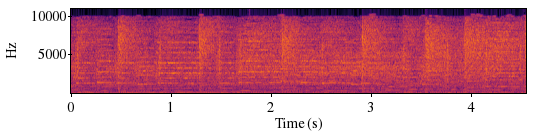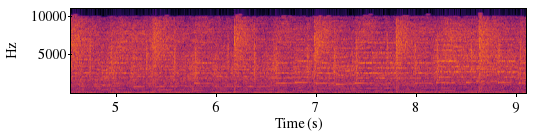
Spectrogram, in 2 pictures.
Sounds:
music

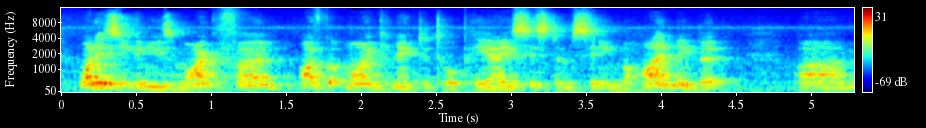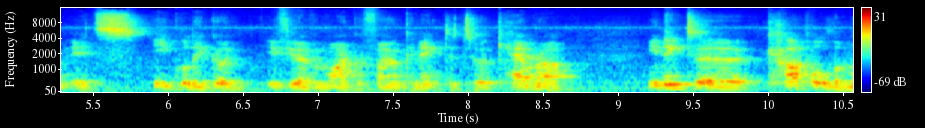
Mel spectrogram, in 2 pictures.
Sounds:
speech

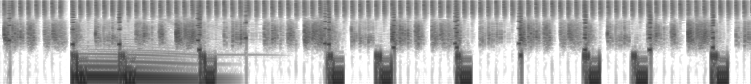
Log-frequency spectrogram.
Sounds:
drum machine

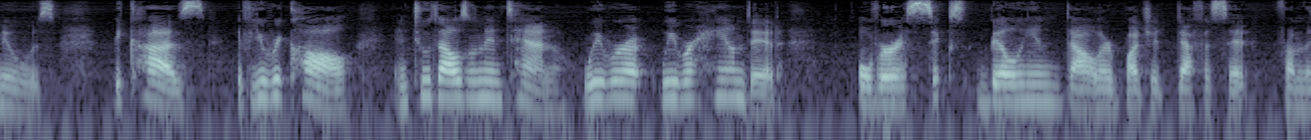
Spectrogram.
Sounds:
speech

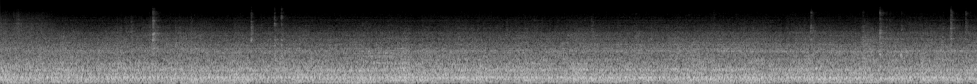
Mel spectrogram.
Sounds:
outside, urban or man-made

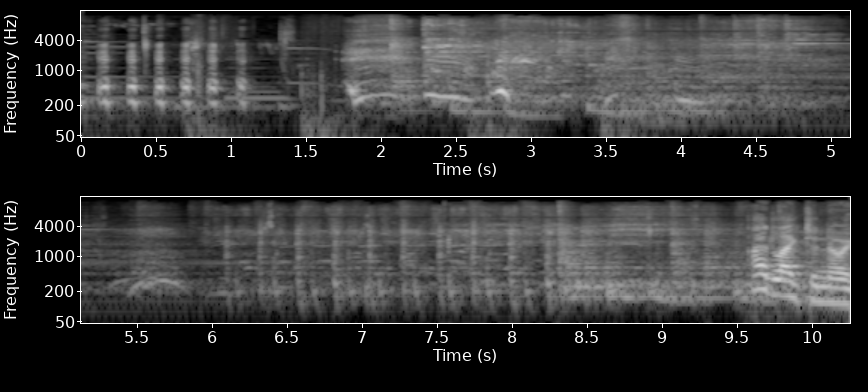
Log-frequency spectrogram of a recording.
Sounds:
speech

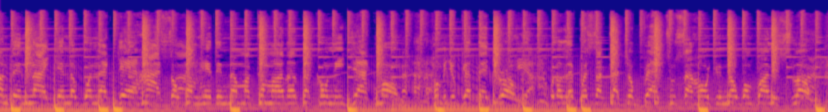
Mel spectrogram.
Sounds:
music

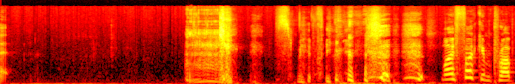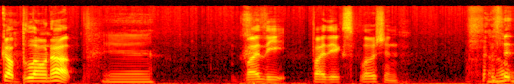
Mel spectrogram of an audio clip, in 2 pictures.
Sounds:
speech

